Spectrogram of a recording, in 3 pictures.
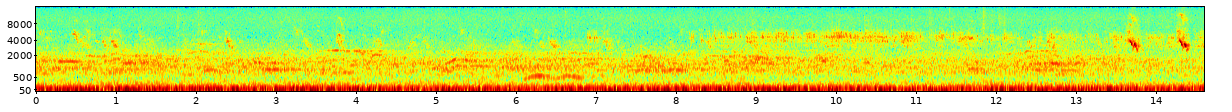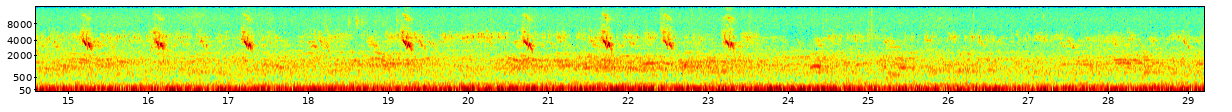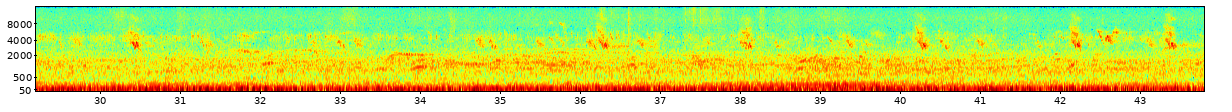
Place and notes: Tempelhofer Feld, Berlin, Deutschland - sanctuary, ambience
the little sanctuary with its now dense vegetation was an access point for fuel tanks before, signs still remind that smoking is not allowed with a range of 15m. ambience with sounds from the nearby swimming bath.
(Sony PCM D50, DPA4060)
